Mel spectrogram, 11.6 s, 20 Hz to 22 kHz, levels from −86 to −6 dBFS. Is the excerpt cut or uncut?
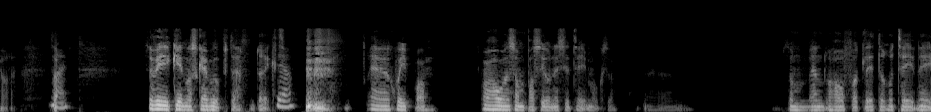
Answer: uncut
